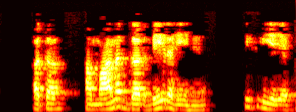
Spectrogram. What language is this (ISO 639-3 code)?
hin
